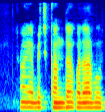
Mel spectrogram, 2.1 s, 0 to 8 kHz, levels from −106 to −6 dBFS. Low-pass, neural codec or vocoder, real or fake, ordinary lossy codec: 7.2 kHz; codec, 16 kHz, 6 kbps, DAC; fake; MP3, 64 kbps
